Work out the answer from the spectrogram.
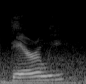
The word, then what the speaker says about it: Darrlyee: I call her Darrlyee, but she pronounces it Darrlyee. I don't like Darrlyee. She said it's like Daryl.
